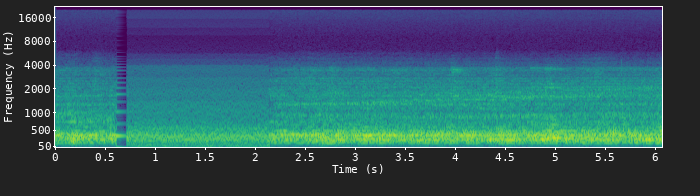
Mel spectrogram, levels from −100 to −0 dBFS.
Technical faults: long network dropout

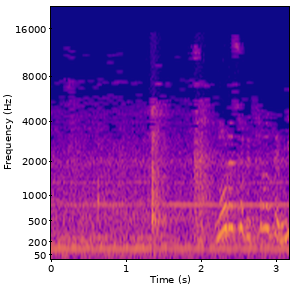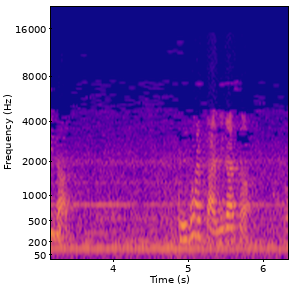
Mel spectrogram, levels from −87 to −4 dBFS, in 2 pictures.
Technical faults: WMA compression

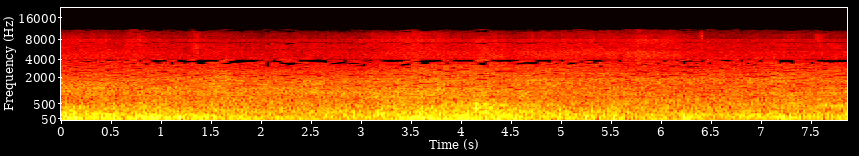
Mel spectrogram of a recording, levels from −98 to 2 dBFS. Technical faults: HE-AAC compression

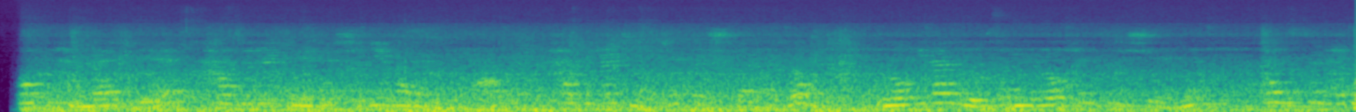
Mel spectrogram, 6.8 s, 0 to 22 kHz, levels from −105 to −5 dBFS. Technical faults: train of clicks

